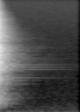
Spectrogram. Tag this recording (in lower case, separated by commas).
clapping, hands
